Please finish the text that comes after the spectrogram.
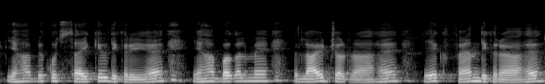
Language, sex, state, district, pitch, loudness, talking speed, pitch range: Hindi, male, Jharkhand, Garhwa, 140 Hz, -19 LUFS, 210 wpm, 130-150 Hz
